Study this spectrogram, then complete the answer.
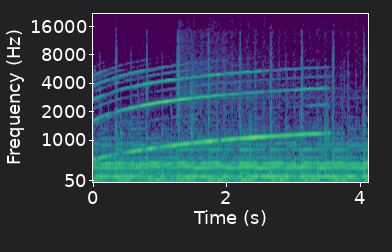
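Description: A continuous wailing alarm sounds inside the Life Is Strange game, a rising electronic tone that climbs steadily and stays loud and close, with rhythmic ticking clicks and a steady low hum underneath.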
